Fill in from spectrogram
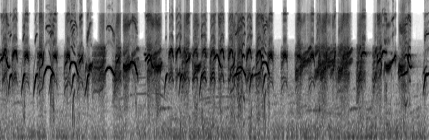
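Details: Green leafbird in full natural song, used as a lure: fast sequence of curling, high whistles and squeaky chirps, loud and tightly packed, with a few very short breaks.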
